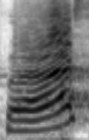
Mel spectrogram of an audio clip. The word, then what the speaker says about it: bus: Bacanya bas artinya bis bas.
